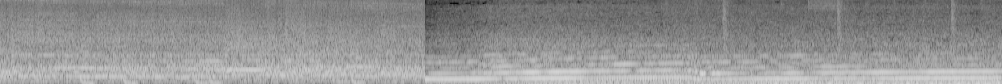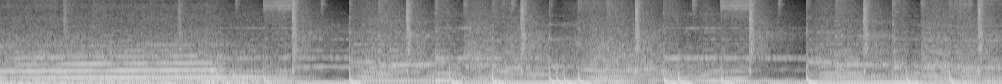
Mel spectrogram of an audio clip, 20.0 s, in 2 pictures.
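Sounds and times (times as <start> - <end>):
sports car engine accelerating hard: 0.0 - 13.8.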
